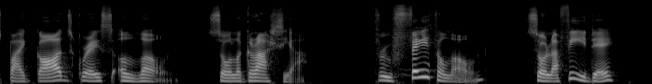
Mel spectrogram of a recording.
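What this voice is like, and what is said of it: Put-on Italian accent. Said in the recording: “I'm doing it with an Italian accent”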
